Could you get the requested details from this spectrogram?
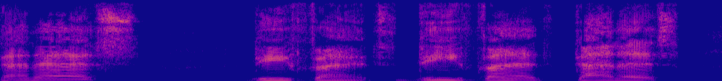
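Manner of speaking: very slow, high, dragged-out yelling. Retelling someone in a wheelchair yelling at Dennis: imitating Marino yelling. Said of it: "yelling at Dennis".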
